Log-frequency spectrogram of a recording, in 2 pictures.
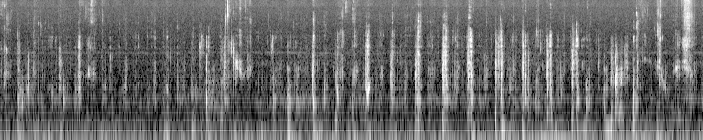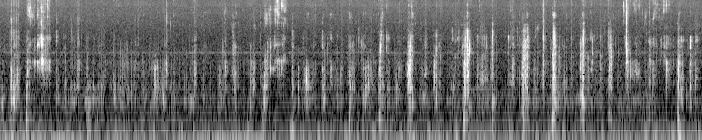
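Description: A person biting and chewing crisp-crusted food close to the microphone, with many small irregular crunching crackles.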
